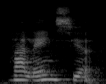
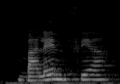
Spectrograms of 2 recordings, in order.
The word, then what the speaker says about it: Valencia: países que falam espanhol eles pronunciam a letra V como letra B existe sim algum país que pronuncia com v normal do do jeito que a gente fala no Brasil mas a maioria não pronuncia desse jeito jeito pronuncia como letra b então palavras que a gente falaria como Valência Vigo Vitória essas palavras em espanhol seri pronunciada com a letra B Valencia Bigo Victoria Victor então nunca pronuncie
